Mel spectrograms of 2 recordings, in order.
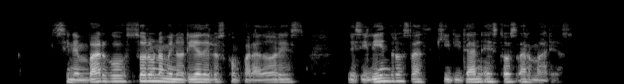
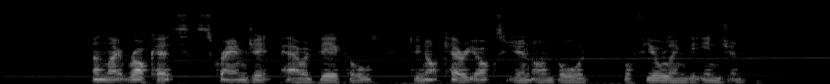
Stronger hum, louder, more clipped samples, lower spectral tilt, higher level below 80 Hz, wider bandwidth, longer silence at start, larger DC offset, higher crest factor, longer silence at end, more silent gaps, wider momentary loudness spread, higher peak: neither; first, -21 LUFS vs -40 LUFS; neither; first, -7 dB/octave vs -5.5 dB/octave; about the same, -62 dBFS vs -66 dBFS; second, 7.6 kHz vs 11.5 kHz; second, 0.55 s vs 0.9 s; neither; about the same, 20 dB vs 22 dB; second, 0.65 s vs 0.85 s; first, 3.37-3.47 s vs none; about the same, 13 LU vs 13 LU; first, -2 dBFS vs -18 dBFS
